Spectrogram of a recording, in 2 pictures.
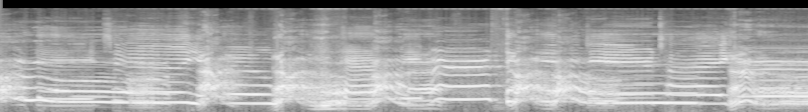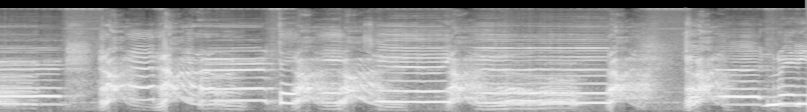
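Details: A dog that howls only to the Happy Birthday song howls along in long, wavering, sliding notes while family members sing it.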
